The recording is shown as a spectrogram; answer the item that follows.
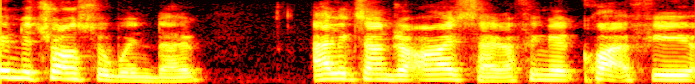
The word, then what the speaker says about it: Isak: what because we're in the transfer window Alexander ISAC I think quite a few Arsenal fans would like to um have Alexandra ISAC isach I should pronounce his properly name properly and I'm thinking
